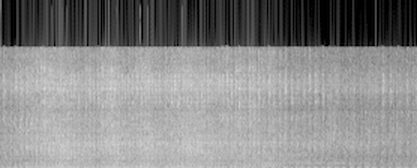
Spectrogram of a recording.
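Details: Yamaha Vega ZR single-cylinder motorcycle after lost-ignition repair, wiring/regulator (kiprok) check and coil refitted: revs then settles into even, steady putter about three beats a second; runs cleanly now.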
